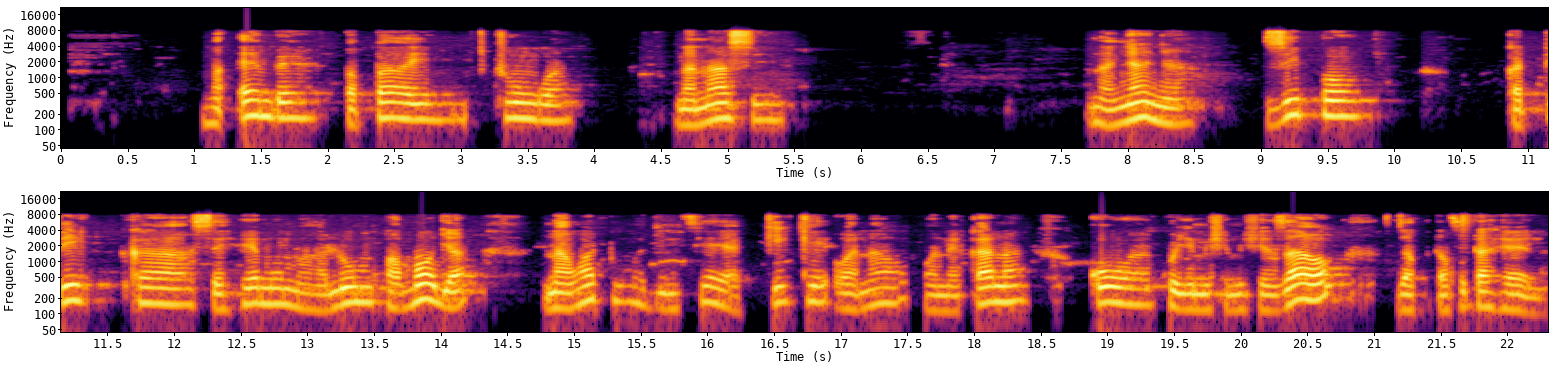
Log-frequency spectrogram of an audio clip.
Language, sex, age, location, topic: Swahili, male, 18-24, Kisumu, finance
